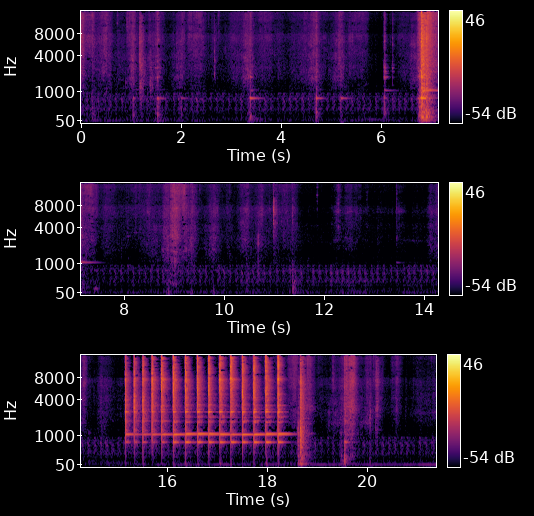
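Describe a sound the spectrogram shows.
A metal tin knocks and clatters on a metal tabletop.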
